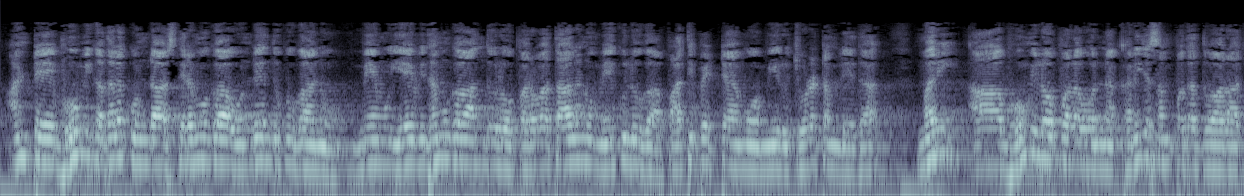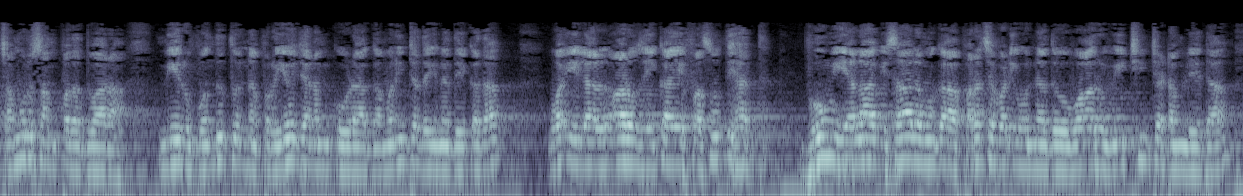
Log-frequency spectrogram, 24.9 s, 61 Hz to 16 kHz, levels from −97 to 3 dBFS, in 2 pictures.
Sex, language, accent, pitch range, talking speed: male, Telugu, native, 130-155 Hz, 105 wpm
